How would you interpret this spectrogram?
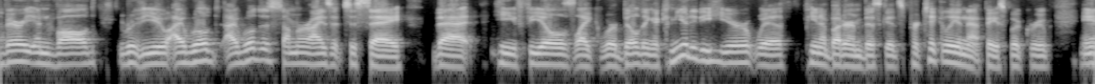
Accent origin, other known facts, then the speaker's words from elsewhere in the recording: Northern Illinois, United States; moved away as an adult; now in Central Illinois, United States; I was from Northern Illinois uh, most of my life. I was born and raised there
